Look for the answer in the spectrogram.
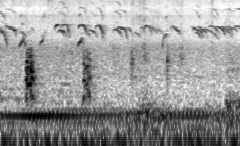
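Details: Native country chicken chicks peeping in shrill, high, downslurred notes, many overlapping. A mother hen calls them to eat with a few short, low clucks. A steady low hum runs underneath.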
